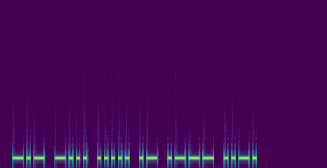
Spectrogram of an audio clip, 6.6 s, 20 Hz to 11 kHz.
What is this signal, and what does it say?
Morse code, heard as a keyed tone, about 17 wpm, 700 Hz. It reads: KB5AJF
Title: USA Callsign DE Callsign 17wpm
